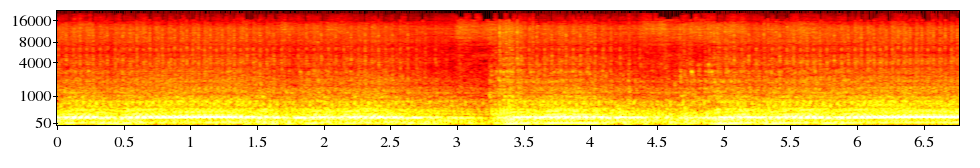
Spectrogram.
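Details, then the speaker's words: Holden FC grey motor six, first start in 50 years, points and plugs unchecked, oil pressure present: runs on its own at a lumpy, uneven idle, dipping then picking up, steady low drone, firing on all six cylinders. "that's full six cylinders AI yeah it sounds good bit"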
